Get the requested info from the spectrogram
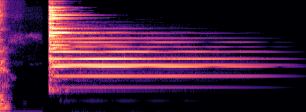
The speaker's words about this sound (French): fais péter le gong.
